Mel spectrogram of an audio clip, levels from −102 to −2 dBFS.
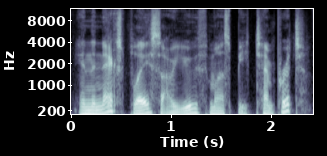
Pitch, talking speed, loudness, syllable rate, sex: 110 Hz, 220 wpm, -18 LUFS, 5.7 syllables/s, male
